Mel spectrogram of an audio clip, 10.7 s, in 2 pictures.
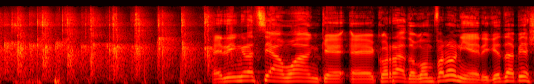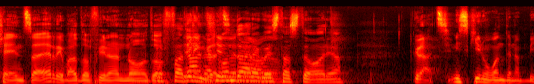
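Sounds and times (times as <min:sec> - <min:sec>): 
audience applause: 0:00.0 - 0:02.3
speech: 0:02.1 - 0:08.9, 0:09.5 - 0:10.6.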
